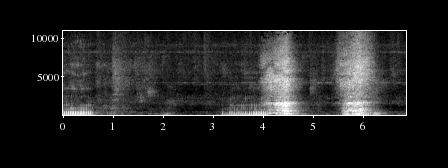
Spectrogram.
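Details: Pet beagle asleep indoors in Australia, snoring very loudly: two deep, rattling, pulsed snores separated by softer breathy exhalations that swell and fade.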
